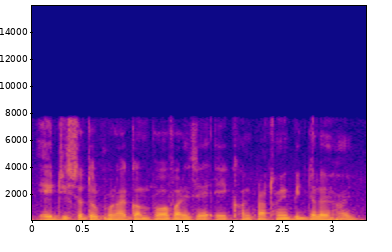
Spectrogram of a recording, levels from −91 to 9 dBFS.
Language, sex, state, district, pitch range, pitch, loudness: Assamese, male, Assam, Kamrup Metropolitan, 100-110 Hz, 105 Hz, -17 LUFS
